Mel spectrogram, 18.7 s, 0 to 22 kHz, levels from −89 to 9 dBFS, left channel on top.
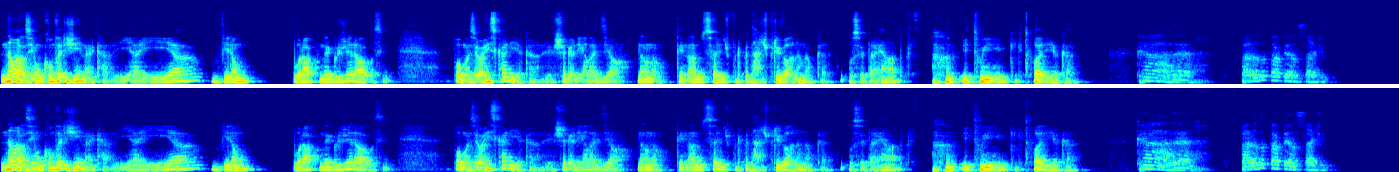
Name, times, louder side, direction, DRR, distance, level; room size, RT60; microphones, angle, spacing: voice 1, 0.0-3.3 3.9-5.6 6.1-11.1 11.3-12.0 12.4-14.3, left 2 dB, 40° left, 0.9 m, -27 dB
voice 2, 15.1-16.1 16.5-17.7, right 2 dB, 75° right, 4.2 m, -43 dB
10.0 x 5.3 x 2.7 m
head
